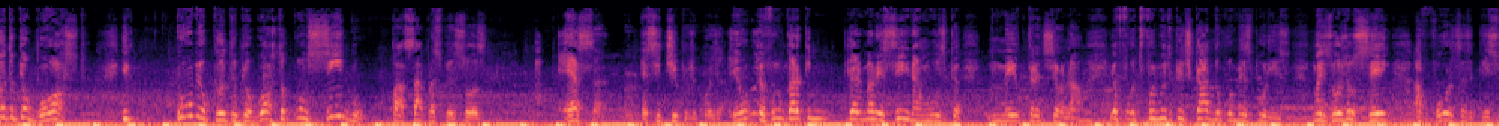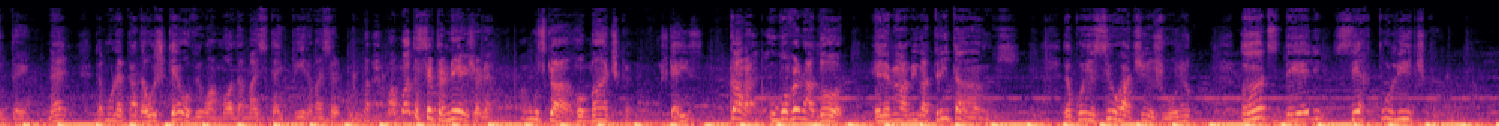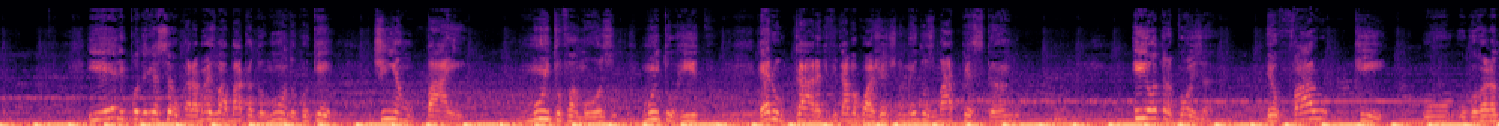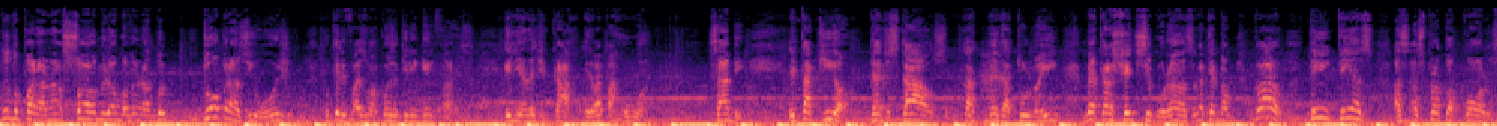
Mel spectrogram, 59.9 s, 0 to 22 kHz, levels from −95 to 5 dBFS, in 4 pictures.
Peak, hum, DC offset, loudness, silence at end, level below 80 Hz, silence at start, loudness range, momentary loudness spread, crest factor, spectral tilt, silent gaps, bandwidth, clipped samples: 0 dBFS; none; under 0.1%; -17 LUFS; 0 s; -14 dBFS; 0 s; 2 LU; 4 LU; 12 dB; -8.5 dB/octave; none; 7.8 kHz; under 0.1%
